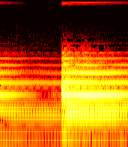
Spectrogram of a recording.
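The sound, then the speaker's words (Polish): Church bells ring in Madrid on the anniversary of a bombing: the fading hum of an earlier stroke, then one loud, clear bell strike whose rich tone rings on and slowly decays. “Po siódmej, dokładnie w pierwszą rocznicę zamachu, w Madrycie zabiły dzwony kościołów, przypominając o tej tragedii.”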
